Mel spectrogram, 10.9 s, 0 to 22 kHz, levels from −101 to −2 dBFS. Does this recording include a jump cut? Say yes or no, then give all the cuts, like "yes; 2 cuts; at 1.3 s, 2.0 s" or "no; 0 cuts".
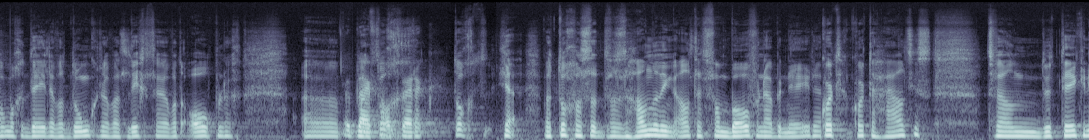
yes; 3 cuts; at 3.4 s, 4.9 s, 8.2 s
